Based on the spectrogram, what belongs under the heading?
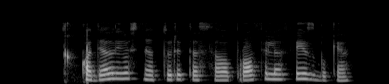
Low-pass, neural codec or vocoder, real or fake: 7.2 kHz; none; real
